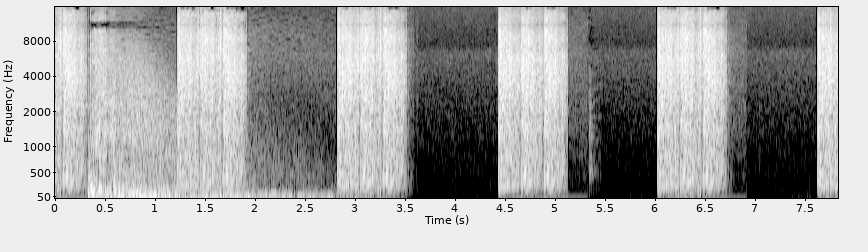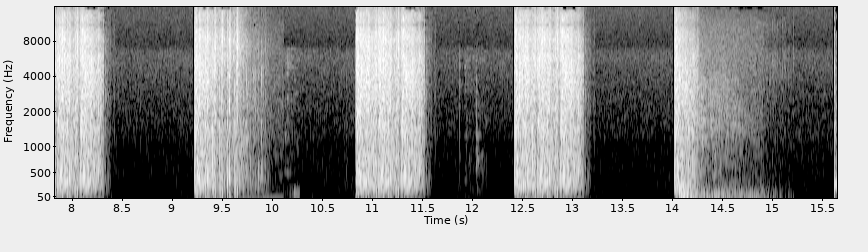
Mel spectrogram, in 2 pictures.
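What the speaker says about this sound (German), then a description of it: "Unter schwerem Beschuss!" Video-game gunfire from a battle at Nijmegen Bridge: loud, dense bursts of machine-gun and rifle fire come in evenly spaced sustained volleys separated by short silences, close and harsh, with no talking.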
